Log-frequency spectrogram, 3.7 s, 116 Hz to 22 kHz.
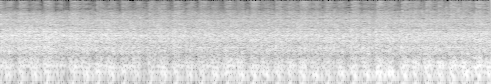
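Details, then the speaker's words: NS200 single-cylinder after DIY tune-up: steady idle with a light even tick about 2.5 per second, no heavy clatter; loud ticking heard before is gone, remaining tick described as normal. "Ngayon ito na lang maingay. Natural na yan ang lagatik. Hindi na yan nung kagaya nung kanina."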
